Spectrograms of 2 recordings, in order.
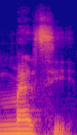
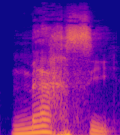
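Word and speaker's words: merci: भी मैर्सी बोलते हैं, जबकि इसका प्रॉपर जो प्रोनाउंसिएशन होता है वो होता है मैसी मैसी मैसी। अब यहाँ पे जो आर है इसका वॉइस इंटोनेशन बहुत कम है, तो इसका साउंड बहुत कम आता है, ह के रूप में हल्का सा मैसी।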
